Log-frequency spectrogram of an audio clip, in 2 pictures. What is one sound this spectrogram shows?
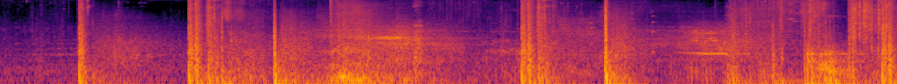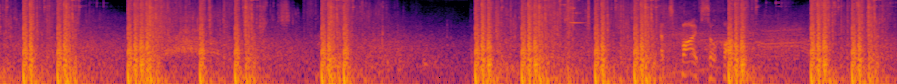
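A rifle fires in rapid bursts of loud, sharp shots.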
